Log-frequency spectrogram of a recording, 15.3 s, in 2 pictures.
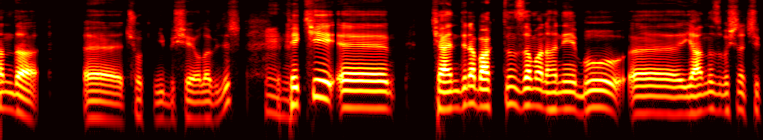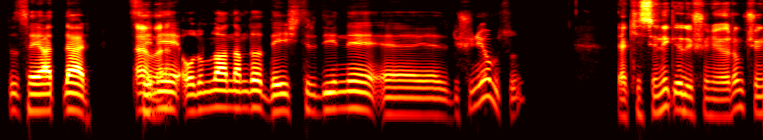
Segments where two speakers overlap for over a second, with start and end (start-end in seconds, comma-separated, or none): none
